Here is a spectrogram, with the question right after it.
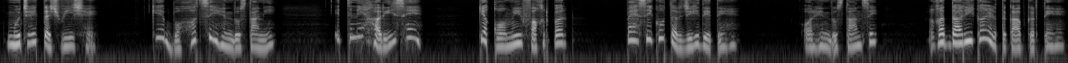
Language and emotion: Urdu, fearful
